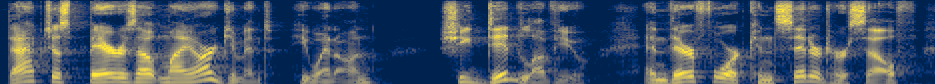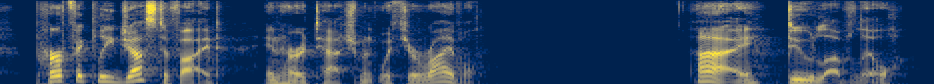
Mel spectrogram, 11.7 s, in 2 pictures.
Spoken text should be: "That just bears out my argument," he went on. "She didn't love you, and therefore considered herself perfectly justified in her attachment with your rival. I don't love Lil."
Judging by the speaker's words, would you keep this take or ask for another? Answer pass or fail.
fail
